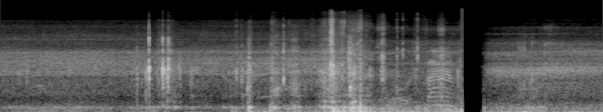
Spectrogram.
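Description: Wind rumbling on the camera microphone, with a few knocks from the camera being handled and a short stretch of voice a little past halfway. The sound drops out completely for a split second about three quarters of the way through.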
